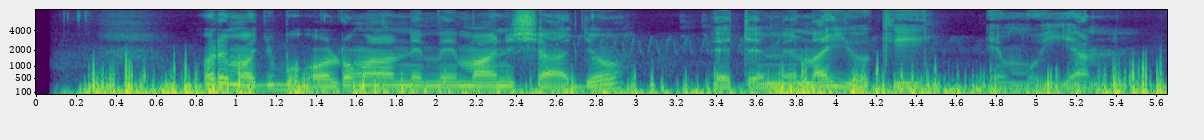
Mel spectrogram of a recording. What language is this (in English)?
Masai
